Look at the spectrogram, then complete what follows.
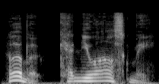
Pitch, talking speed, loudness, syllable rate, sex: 130 Hz, 190 wpm, -18 LUFS, 4.8 syllables/s, male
